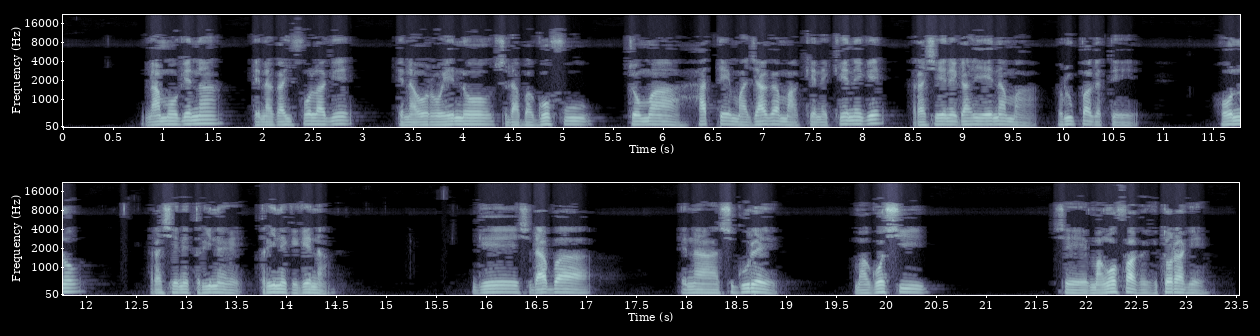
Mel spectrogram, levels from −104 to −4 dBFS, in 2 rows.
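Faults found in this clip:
WMA compression, throughout. Likely a low-rate Windows Media Audio encode; heavy damage fits roughly 24 kbps. Long transform blocks smear quantisation noise over tens of milliseconds and drop weak spectral lines, so the speech rings and sounds washy, with hiss that swells and fades with the signal level.

Pre-echo, three events. Codec block spreads noise sized for a loud attack into the quiet gap ahead of it. 7.69 to 7.72 s, after "hate majaga ma": about 36 ms of hiss before onset. 10.15 to 10.19 s, after "ene gahi ena ma": about 39 ms. 22.73 to 22.78 s, after "ma ngofa": about 49 ms. Each attack sounds softened and smeared.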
